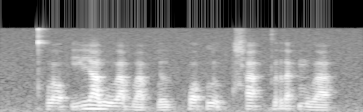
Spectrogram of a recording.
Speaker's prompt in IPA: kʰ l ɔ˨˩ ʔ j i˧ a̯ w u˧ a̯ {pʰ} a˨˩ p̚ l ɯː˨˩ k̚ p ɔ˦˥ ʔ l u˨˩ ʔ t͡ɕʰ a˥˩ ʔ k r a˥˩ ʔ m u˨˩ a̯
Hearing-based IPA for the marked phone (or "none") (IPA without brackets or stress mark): b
